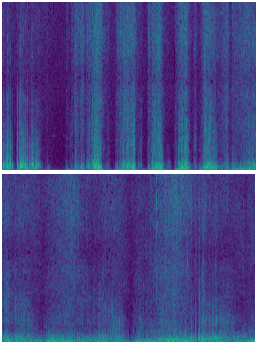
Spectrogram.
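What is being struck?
Filled cushion with woven metallic fabric cover.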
